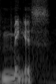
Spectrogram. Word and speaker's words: Menzies: a guy's name was spelled memesies and was pronounced memses it was mingus it wasn't mingus yeah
